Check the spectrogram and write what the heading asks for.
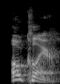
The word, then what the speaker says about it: Eau Claire: I think that's French, if I'm not mistaken, which I never took French. I'm not from Wisconsin, so that makes sense. Eau Claire. Eau Claire? Oh, that's it?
